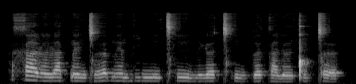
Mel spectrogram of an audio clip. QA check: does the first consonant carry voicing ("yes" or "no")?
no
